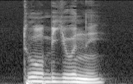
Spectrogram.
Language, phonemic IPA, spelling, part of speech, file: French, /tuʁ.bi.jɔ.ne/, tourbillonner, verb, Fr-tourbillonner.ogg
- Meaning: 1. to swirl, whirl 2. to twirl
